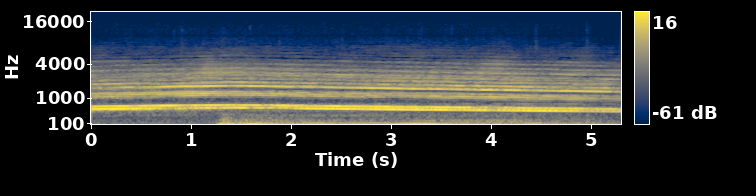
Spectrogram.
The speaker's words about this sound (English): A peaceful night in Kodiak was shattered by the howl of tsunami sirens after a 7.9 earthquake hit almost 200 miles southeast of Kodiak.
